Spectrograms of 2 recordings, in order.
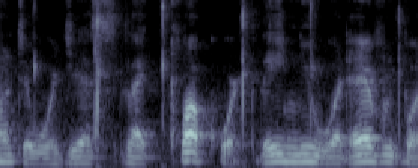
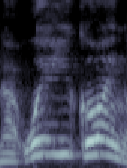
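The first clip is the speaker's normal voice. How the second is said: nosy local; 11 semitones higher, 6 dB louder than usual. Retold or imitated. Local quizzing the newcomer.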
